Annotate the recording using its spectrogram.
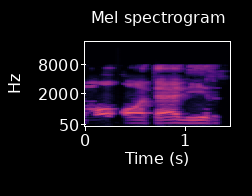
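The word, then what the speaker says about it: مقتدر: Muqtadir itu pendek. Ya, jadi bacanya fi maq'adi sidqin 'inda malikim muqtadir. Gitu. Oh iya, Ustaz.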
